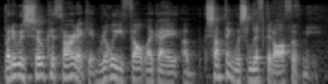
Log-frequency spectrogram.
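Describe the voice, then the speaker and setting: A middle-aged man hosting a casual, personal conversation, telling stories in a halting, reflective way. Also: medium pitch, animated, a little mellow. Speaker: host.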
